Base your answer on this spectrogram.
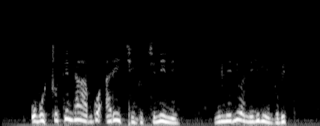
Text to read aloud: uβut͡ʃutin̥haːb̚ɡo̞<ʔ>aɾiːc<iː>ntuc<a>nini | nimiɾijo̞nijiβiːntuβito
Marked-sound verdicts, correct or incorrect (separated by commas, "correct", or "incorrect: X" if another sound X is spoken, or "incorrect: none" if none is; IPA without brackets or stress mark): correct, correct, incorrect: i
